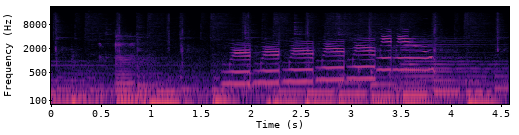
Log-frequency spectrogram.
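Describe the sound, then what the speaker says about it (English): Cats meow repeatedly over a playing song. Sustained tonal cries follow the music's stepping melody for several seconds at steady, moderate loudness. "One of the cats is fucking singing to the song?"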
